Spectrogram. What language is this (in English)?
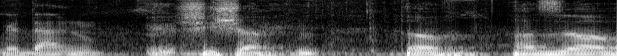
Hebrew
